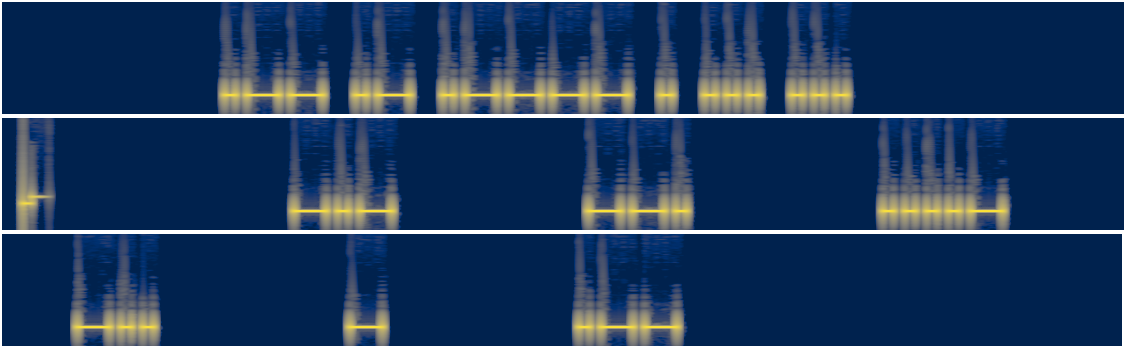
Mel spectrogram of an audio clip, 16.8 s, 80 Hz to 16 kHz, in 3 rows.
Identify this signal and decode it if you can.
Morse code, heard as a keyed tone, about 22 wpm, spaced as for 11 wpm, 700 Hz. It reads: WA1ESS KG4DTW
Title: USA Call Signs - 6 Characters - 6x Character Spacing - 22wpm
